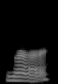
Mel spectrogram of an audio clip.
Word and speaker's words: Meurer: So, I'm gonna correct your last name here because I know I butchered it in the intro, but I want to welcome Carmen Mr.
